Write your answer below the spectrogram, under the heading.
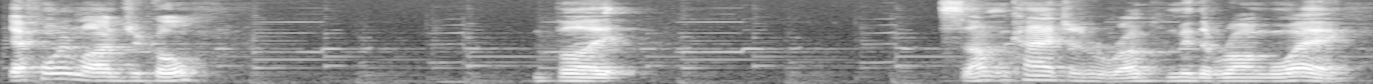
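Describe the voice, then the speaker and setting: A male streamer comments casually on a game in a mid-pitched voice. He is blunt and offhand, with a roomy echo on his mic and faint game music behind. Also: a little slow, a little mellow. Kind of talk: casual live gameplay commentary. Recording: roomy, echoing streamer microphone.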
